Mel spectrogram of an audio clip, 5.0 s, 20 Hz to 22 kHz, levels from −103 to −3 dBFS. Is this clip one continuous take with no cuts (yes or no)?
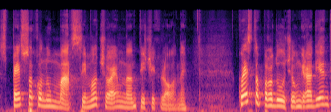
yes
